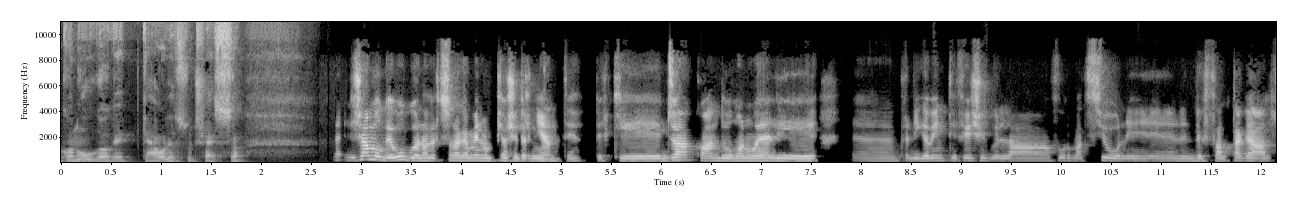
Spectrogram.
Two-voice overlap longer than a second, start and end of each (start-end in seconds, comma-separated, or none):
none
